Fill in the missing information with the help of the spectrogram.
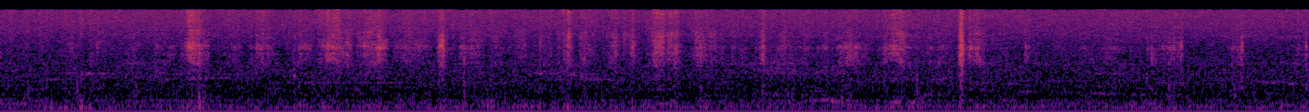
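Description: Near silence with faint, scattered scratchy ticks of a paintbrush working on the painting.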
